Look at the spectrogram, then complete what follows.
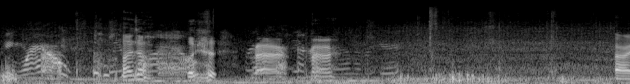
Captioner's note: breathlessly; making monstrous sounding noises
